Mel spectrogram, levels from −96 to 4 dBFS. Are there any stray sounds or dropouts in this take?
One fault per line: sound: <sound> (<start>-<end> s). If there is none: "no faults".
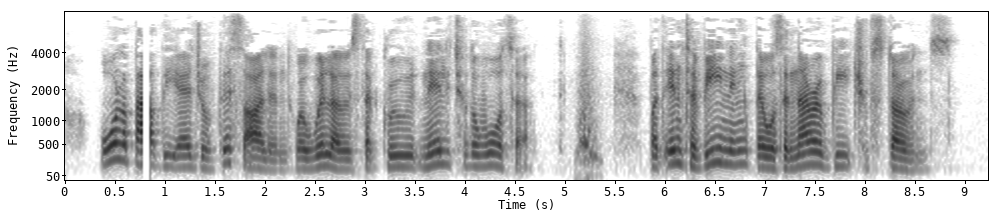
sound: dropout (0.8-0.8 s)
sound: whoosh (5.1-5.4 s)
